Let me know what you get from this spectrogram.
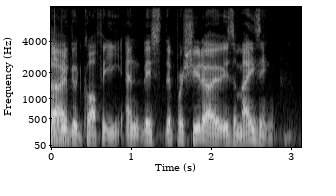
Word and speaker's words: prosciutto: Prosciutto.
